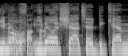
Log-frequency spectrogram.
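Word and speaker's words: Yquem: Here's a wine that I can't pronounce properly that is well known. Because there's a Y in front of it. Dechem. – Chateau Dechem. Dechem. – It's very hard to pronounce. – Can't do it either. What is that combination? Y-Q-E-M?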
